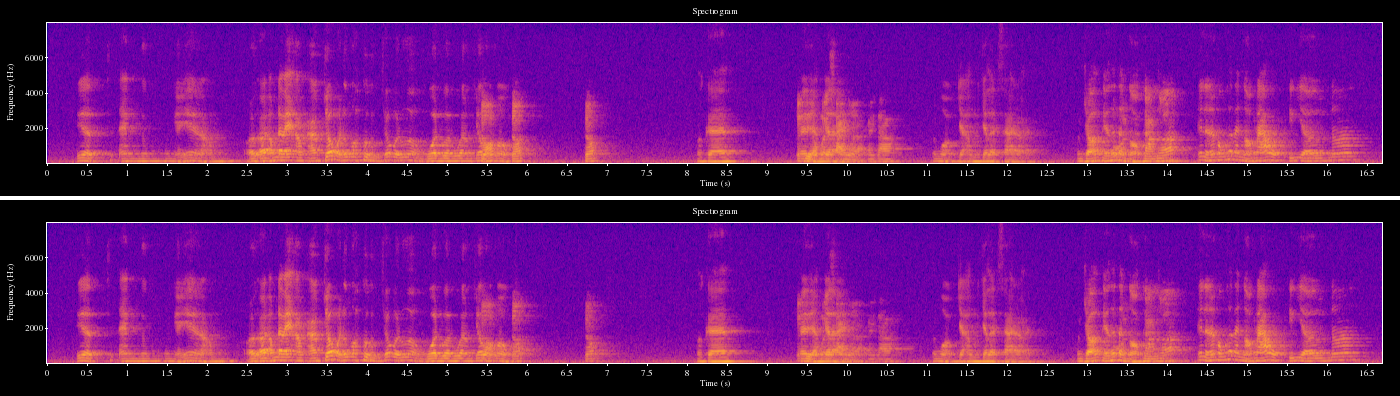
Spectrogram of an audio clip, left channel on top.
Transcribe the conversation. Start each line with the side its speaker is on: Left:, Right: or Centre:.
Right: ý là thích ăn tôi, tôi nghĩ là ông ở, ở, ông đáp án ông, à, ông chốt rồi đúng không <laughs> ông chốt rồi đúng không quên quên quên ông chốt
Left: chó
Right: rồi đúng không
Left: chó chó
Right: ok
Left: thế
Right: thế
Left: thì
Right: thì
Left: ông
Right: ông
Left: lại
Right: trả lời
Left: sai rồi à hay sao
Right: đúng rồi ông, trả- ông trả lời sai rồi con chó kiểu thích
Left: ủa
Right: ăn ngọt
Left: là
Right: thì
Left: sao nữa
Right: ý là nó không thích ăn ngọt đâu kiểu giờ nó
